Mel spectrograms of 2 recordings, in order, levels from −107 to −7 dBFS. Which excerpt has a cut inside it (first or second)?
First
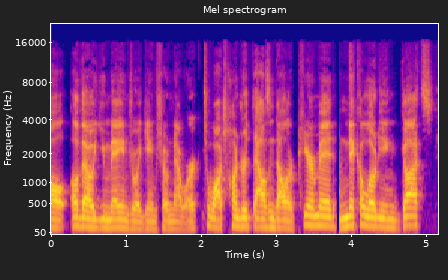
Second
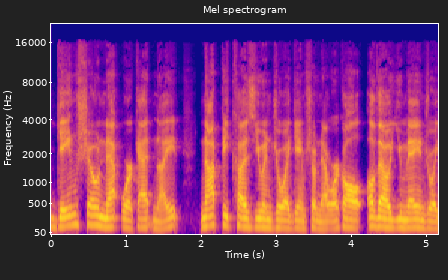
first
